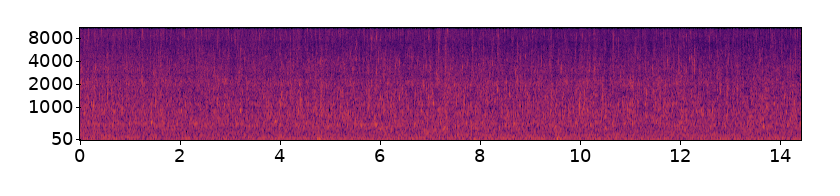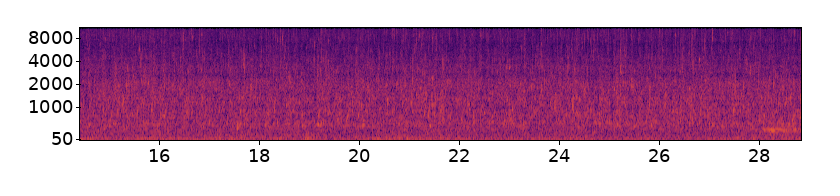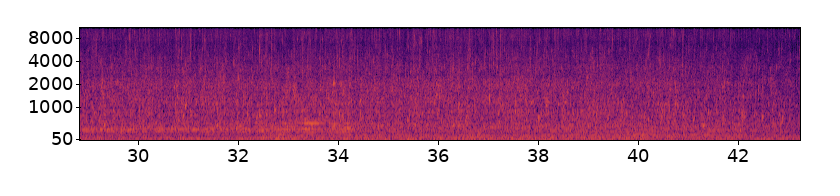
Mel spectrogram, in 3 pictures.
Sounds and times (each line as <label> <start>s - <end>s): Drainage channel 0.0s - 43.2s
Stream 0.0s - 43.2s
Traffic Sound 27.0s - 43.2s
